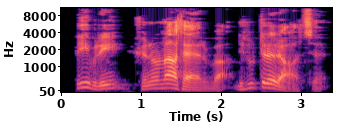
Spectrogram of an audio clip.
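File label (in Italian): "razza", vocabolario dialettale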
